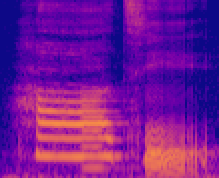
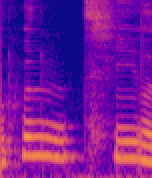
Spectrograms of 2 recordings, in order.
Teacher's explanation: 모음이 탈락되자마자 히읗과 지읒이 합쳐지네요. 그렇죠. 합쳐져서 하나로 변합니다. 치읓. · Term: 축약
